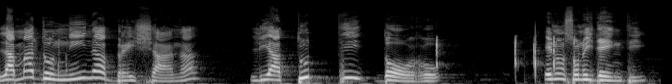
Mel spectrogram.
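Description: At a very slow pace, a man talks at a high pitch over a quiet background. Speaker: quiz game host. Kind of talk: phone-in quiz game. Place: stage. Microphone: handheld.

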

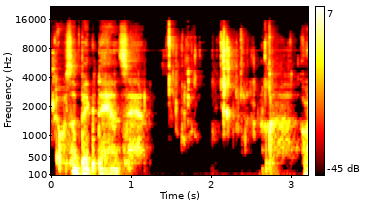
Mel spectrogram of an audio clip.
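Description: A soft-spoken man whispers at a moderate pace. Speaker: channel host. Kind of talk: casual vlog chat. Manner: soft whispered talk close to mic. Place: home room. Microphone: phone near.

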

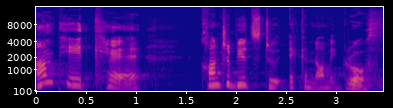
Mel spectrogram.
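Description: Against a quiet background, a woman with vocal fry speaks at fairly high pitch. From Malaysia. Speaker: keynote speaker. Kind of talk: speech. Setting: stage with audience. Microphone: podium.

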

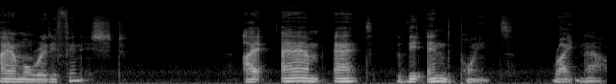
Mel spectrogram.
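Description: A man speaks at a very slow pace with ordinary pitch variation. Long, frequent pauses break up his words. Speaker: meditation teacher. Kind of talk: guided meditation, calm instructional talk. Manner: slow, soothing, gentle. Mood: calm, gentle, reflective. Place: home room. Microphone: studio mic.

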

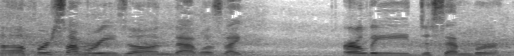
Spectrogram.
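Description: A woman talks over noticeable background noise. The sound is dry, with no echo. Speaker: food vlogger. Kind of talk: casual vlog chat. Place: street. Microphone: phone near.

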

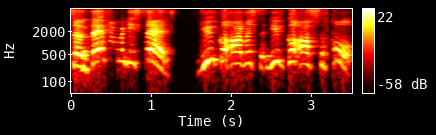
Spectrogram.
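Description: A woman is speaking. She has a British accent. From England. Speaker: community campaigner. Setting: video call. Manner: animated.

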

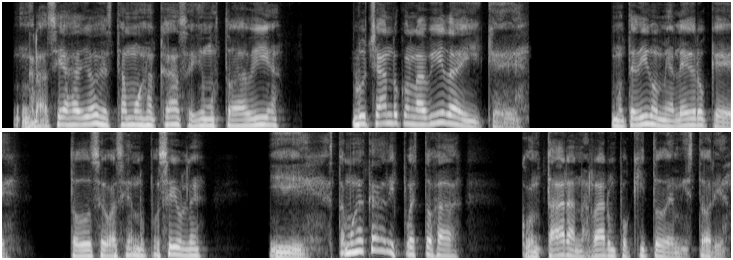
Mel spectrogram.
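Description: Against a quiet background, a man with a Salvadoran accent and a dark, mellow tone speaks with lively intonation and long, frequent pauses. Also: moderate pace. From El Salvador, Chalchuapa, Santa Ana; El Salvador. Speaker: cancer patient guest; podcast guest. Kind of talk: casual interview chat. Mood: grateful, warm. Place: studio. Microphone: studio mic.

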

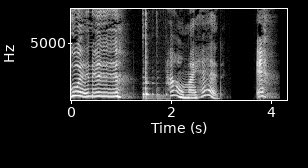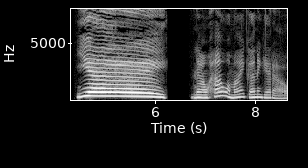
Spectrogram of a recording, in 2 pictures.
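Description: A woman does a cartoonish character voice at an extremely high pitch with very wide pitch swings, speaking very slowly with long, frequent pauses.

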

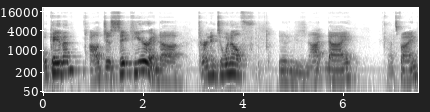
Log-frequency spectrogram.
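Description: In a put-on character voice at low-to-middle pitch, the speaker goes very slowly, with very wide pitch swings and long, frequent pauses.

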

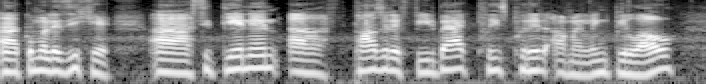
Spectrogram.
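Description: A somewhat breathy man at a moderate pace, with fairly even intonation and a dry sound with no echo. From Arizona, US (Tolleson), Mexican-American family. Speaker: YouTube vlogger. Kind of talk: casual vlog monologue, code-switching English and Spanish. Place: car. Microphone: phone near.

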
